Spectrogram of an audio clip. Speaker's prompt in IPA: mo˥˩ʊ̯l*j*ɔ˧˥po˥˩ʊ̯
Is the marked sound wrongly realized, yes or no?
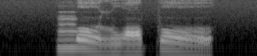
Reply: yes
